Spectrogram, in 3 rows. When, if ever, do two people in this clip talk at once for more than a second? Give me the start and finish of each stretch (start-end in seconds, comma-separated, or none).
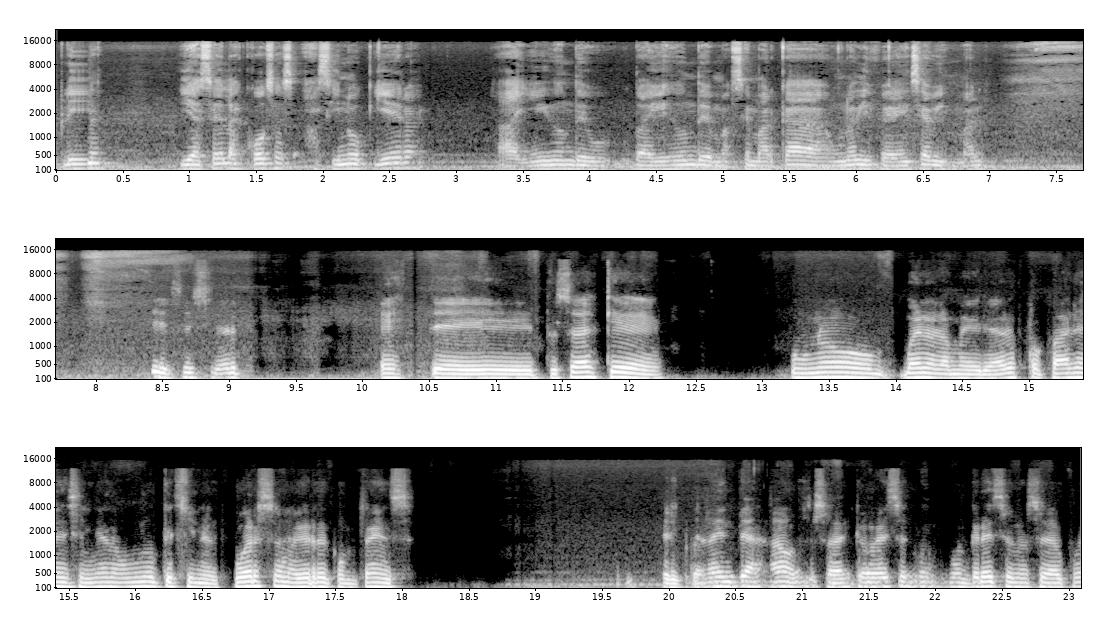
none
